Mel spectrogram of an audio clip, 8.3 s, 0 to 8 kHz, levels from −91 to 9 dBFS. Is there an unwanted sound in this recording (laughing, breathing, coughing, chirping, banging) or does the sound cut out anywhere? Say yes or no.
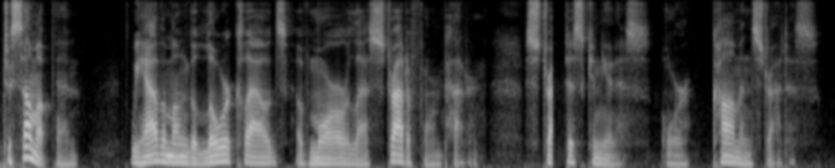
yes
